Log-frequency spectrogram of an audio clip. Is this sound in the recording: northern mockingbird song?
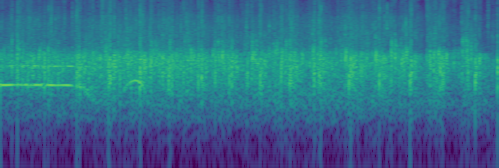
no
